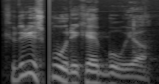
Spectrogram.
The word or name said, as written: scuro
